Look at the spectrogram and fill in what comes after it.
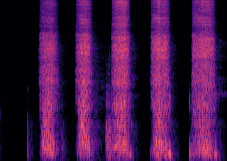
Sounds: Sniff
